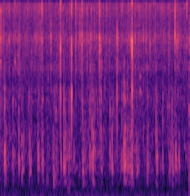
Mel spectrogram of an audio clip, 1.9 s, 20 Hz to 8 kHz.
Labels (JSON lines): {"label": "biophony, sea urchins (Echinidae)", "recorder": "SoundTrap 600 or HydroMoth"}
